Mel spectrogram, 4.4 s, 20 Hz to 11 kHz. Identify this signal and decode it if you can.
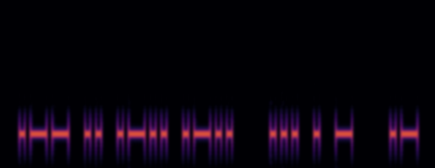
Morse code, heard as a keyed tone, about 22 wpm, 700 Hz. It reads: WILL SET A
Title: Sentences from Top 1000 Words - Review Part 1 - 22wpm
